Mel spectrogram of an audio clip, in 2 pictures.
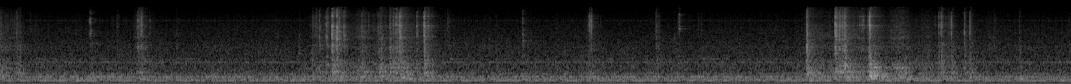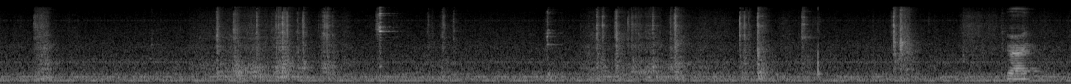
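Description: A hand veneer saw cutting oak veneer along a straight edge, drawn back and forth in several groups of short rasping strokes, over a steady low hum.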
